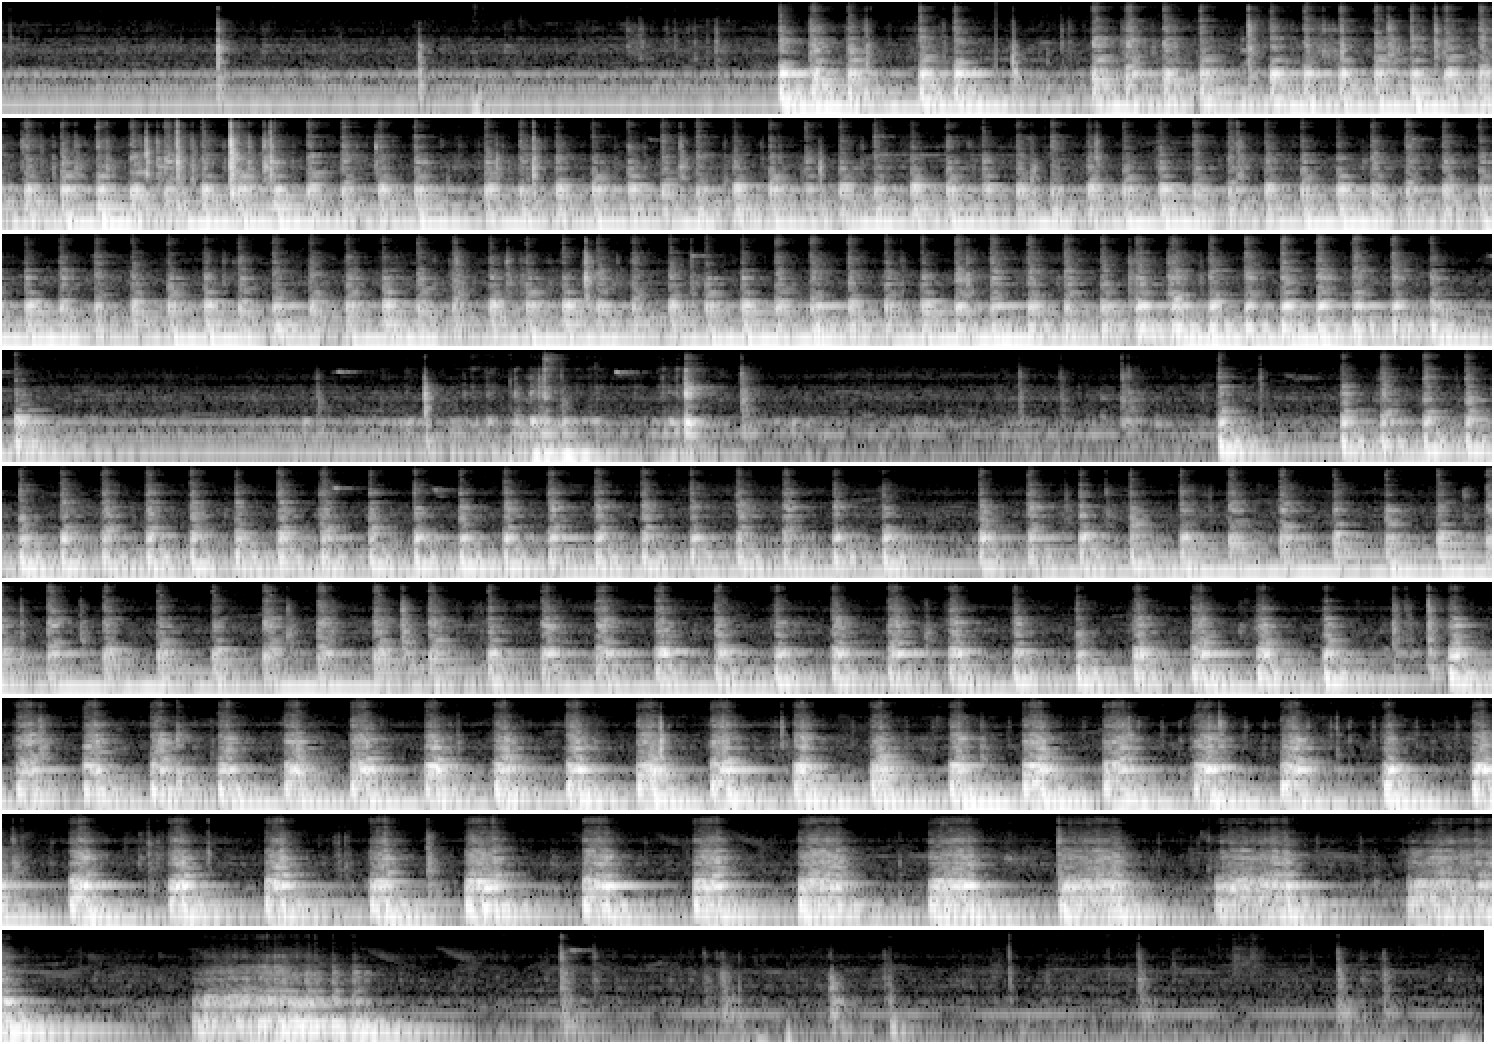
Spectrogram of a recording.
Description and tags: fan stop
Contact mic on the rafter of a covered patio with a ceiling fan. I'm stopping the fan by banging my finger against the blades
bang, banging, rasp, rasping, rhythm, rhythmic, scraping, thump, thumping, whirring, wood, wooden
